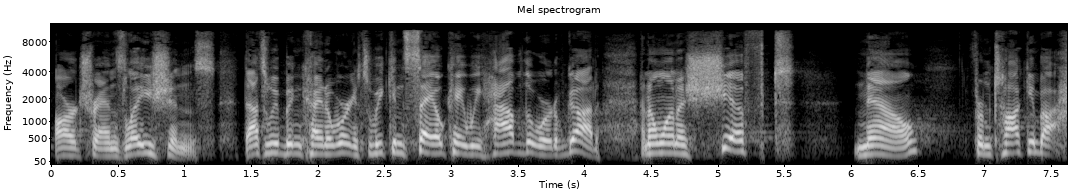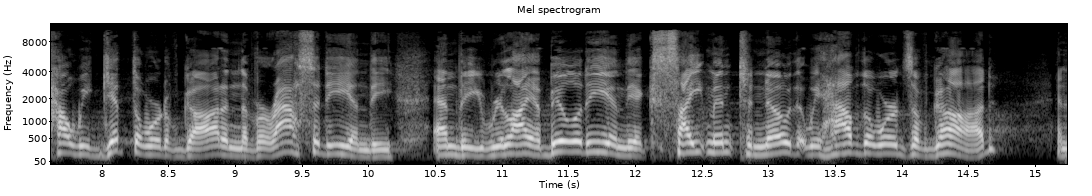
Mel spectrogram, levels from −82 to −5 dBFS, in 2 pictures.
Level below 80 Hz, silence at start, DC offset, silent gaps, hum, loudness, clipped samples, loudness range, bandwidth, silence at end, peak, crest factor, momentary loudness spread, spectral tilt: -76 dBFS; 0.05 s; under 0.1%; none; none; -22 LUFS; under 0.1%; 1 LU; 11 kHz; 0 s; -4 dBFS; 18 dB; 7 LU; -3.5 dB/octave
